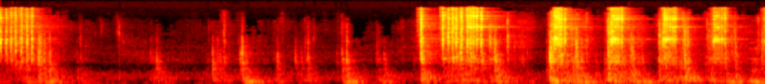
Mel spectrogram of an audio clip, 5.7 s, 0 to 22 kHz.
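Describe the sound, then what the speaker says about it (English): A ratchet fitted with a 7/16 deep well socket turns off the tail light nuts on a 1969 Mustang, giving several close, rapid clicking bursts that grow louder and denser toward the end, with no talk. "you're going to need a deep well socket, 7/16, 2 on the top, 2 on the bottom"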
